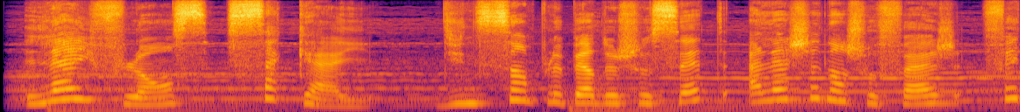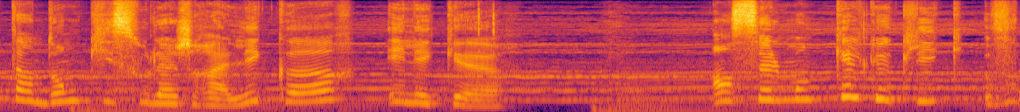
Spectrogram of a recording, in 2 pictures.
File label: Natural Speak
